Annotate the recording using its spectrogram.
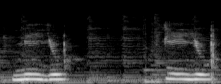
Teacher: E também é frequente a iotização do LH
